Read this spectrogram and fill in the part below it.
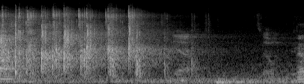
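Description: Convention panel audience clapping in a busy burst that fades after about two seconds, with a voice speaking over it.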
